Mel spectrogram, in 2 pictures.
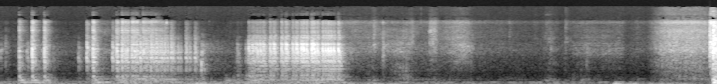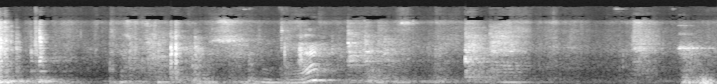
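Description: Lift car doors sliding open with a rattle in two bursts, followed by footsteps and clothing and handling rustle as someone steps out of the car.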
